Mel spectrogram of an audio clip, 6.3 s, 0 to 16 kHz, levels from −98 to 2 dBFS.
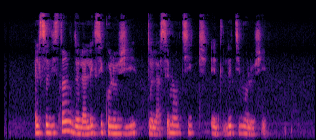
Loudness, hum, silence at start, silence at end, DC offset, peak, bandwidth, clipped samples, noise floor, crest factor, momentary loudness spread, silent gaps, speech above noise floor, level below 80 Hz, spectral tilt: -32 LUFS; none; 0.7 s; 1 s; under 0.1%; -14 dBFS; 11.5 kHz; under 0.1%; -66 dBFS; 20 dB; 11 LU; none; 34 dB; -80 dBFS; -4 dB/octave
